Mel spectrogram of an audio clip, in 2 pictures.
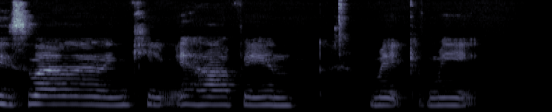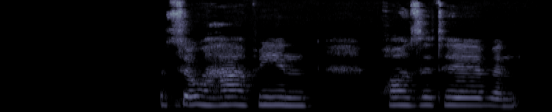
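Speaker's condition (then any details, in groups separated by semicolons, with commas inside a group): Motor neurone disease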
